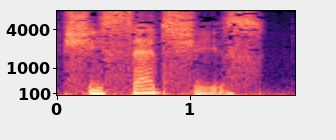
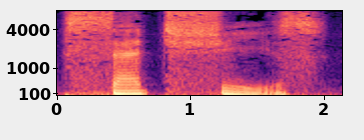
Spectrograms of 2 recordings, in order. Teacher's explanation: 那省略的方式呢，舌尖得顶上颚。said 导致一个干脆的停顿。舌尖顶上颚就封住气流了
